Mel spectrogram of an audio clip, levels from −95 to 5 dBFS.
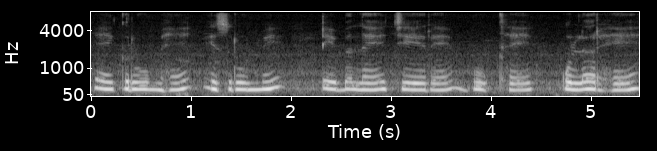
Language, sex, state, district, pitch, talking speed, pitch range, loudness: Hindi, female, Haryana, Rohtak, 250 Hz, 155 wpm, 235-265 Hz, -16 LUFS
